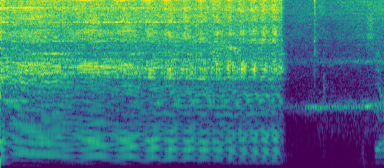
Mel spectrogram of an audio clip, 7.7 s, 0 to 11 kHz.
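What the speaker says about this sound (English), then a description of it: "you can use an air hammer like this" A loud, steady pneumatic air hammer drives a lower ball joint into a Ford F-150 suspension, rattling continuously at close range for several seconds, then cuts off abruptly, leaving quiet room noise with a few small clanks.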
